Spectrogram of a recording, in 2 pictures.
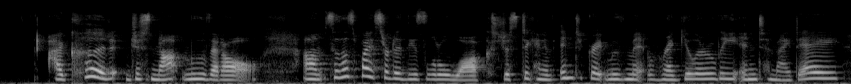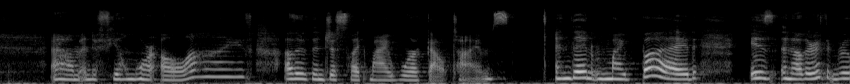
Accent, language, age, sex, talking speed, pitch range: American, English, 30-49, female, 160 wpm, 220-270 Hz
